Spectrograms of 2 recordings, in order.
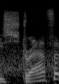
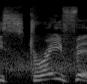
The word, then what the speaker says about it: Strafen: I.B. Straffen, or is it I.B. Strafen? You've got the pronunciation guide. I.B. Strafen. Strafen. My bad, Mr. Strafen.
